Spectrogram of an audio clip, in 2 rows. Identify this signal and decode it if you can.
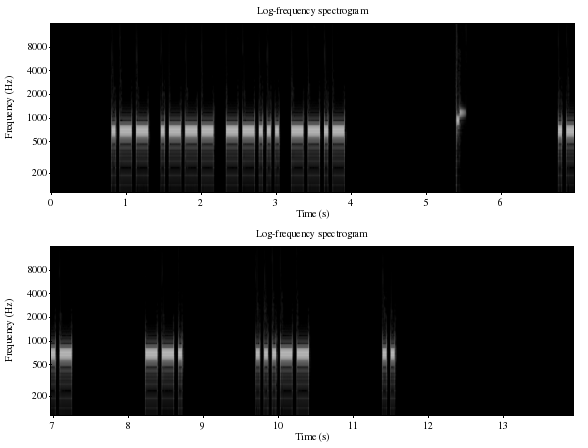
Morse code, heard as a keyed tone, about 22 wpm, spaced as for 11 wpm, 700 Hz. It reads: WJ7Q WG3I
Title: USA Call Signs - 4 Characters - 6x Character Spacing - 22wpm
